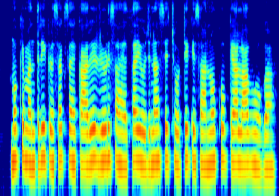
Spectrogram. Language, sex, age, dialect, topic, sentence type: Hindi, female, 18-24, Kanauji Braj Bhasha, agriculture, question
